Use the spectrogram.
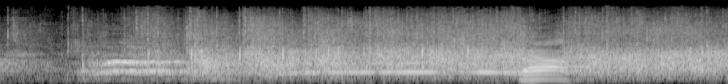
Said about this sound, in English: That's for my wife. You need to applaud my wife.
